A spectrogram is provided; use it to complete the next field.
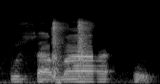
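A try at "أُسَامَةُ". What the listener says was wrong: Sanya panjang, Pak.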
